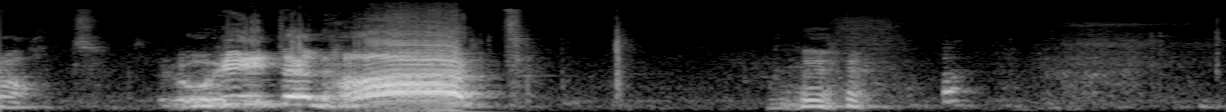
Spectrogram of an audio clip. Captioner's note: laughter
